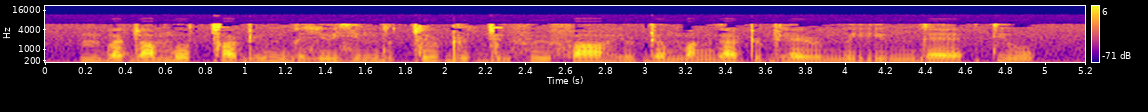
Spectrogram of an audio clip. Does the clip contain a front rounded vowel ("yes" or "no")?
yes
